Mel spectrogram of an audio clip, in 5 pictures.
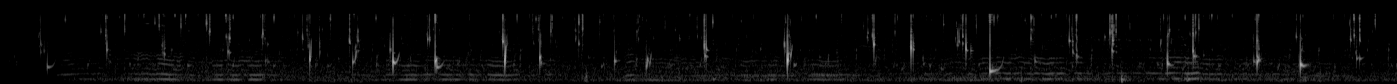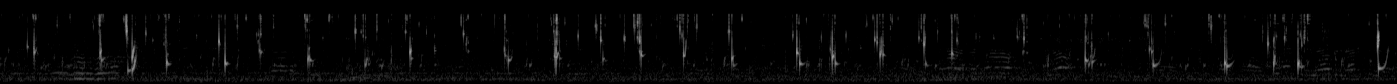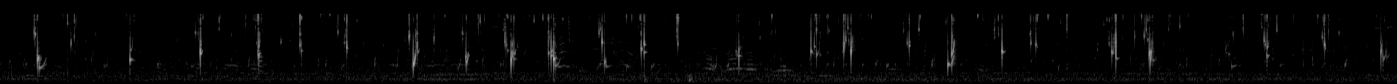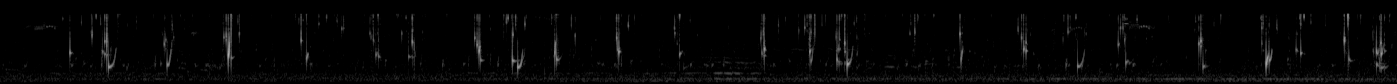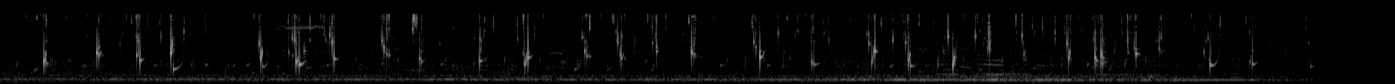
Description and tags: Slow Dropping Water 5
Single small fountain recorded with a Zoom H4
